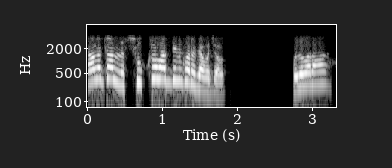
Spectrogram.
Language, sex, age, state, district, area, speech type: Bengali, male, 30-45, West Bengal, Hooghly, rural, conversation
